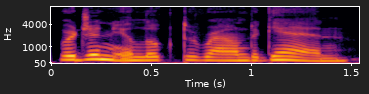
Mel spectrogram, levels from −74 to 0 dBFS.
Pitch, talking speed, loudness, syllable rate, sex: 195 Hz, 155 wpm, -16 LUFS, 6.3 syllables/s, female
